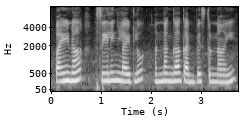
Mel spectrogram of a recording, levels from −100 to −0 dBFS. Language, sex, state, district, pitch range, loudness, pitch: Telugu, female, Telangana, Hyderabad, 240-265 Hz, -16 LUFS, 250 Hz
